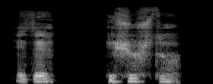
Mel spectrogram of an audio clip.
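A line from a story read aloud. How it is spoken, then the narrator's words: Hoarse croak. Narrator (Russian): прохрипел Веренс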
